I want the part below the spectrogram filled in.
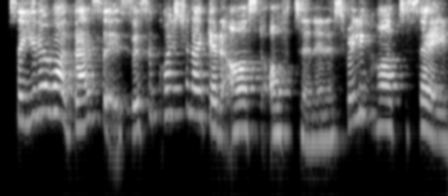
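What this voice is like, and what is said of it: Speaks with a noticeable non-Boston accent. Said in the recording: “I love your accent, by the way. Incredible. ... we don't have that here in Boston”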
